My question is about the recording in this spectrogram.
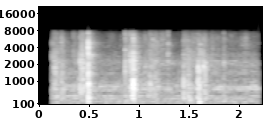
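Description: Handling noise close to the microphone: a few sharp clicks and taps, the loudest about half a second, one second and one and a half seconds in, as a hand works at the camera.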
